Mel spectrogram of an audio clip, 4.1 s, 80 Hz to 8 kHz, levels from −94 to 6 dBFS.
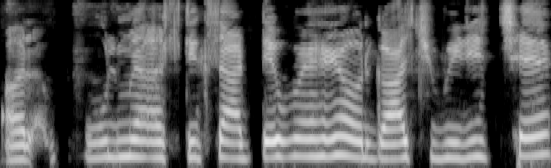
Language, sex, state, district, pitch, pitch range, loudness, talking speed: Hindi, female, Bihar, Jamui, 275 Hz, 265-295 Hz, -14 LUFS, 175 wpm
